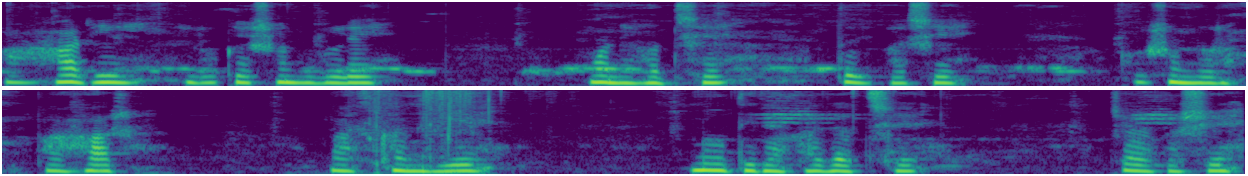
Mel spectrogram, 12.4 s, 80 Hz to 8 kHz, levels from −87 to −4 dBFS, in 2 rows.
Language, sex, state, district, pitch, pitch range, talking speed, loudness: Bengali, female, West Bengal, Jalpaiguri, 210 Hz, 200-230 Hz, 75 wpm, -26 LUFS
